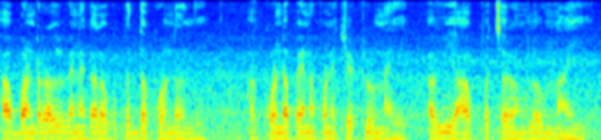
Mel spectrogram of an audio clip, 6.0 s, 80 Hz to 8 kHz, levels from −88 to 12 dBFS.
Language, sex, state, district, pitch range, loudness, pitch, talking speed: Telugu, male, Telangana, Hyderabad, 115-125 Hz, -19 LUFS, 120 Hz, 160 wpm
